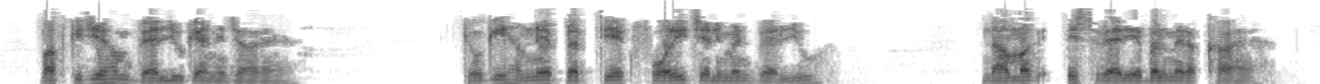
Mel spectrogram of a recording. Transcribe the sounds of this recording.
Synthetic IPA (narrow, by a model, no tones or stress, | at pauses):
maːfkiːd͡ʒieɦɐmʋɛːljukɛɦned͡ʒaːɾɦeɦɛ̃ː | kjõːkiɦɐmnepɾɐt̪jeːkfɔːɾit͡ʃeːlemɛ̃ɳʈʋɛːlju | naːməkɪsʋɛːɾijəbəlmẽɾɐkʰːaɦɛː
